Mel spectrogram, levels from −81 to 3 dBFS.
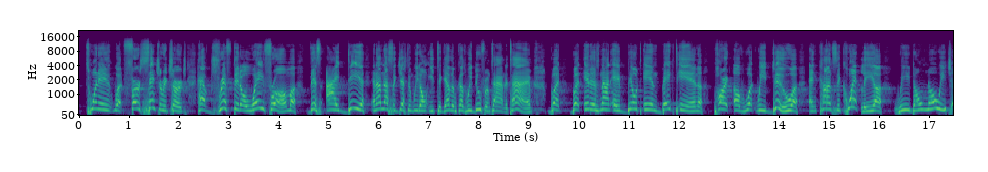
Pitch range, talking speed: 220-295 Hz, 165 wpm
